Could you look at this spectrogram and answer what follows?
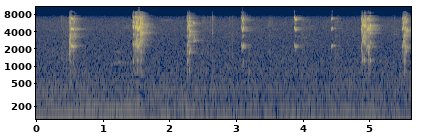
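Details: Tame male lovebird kept as a pet, chirping happily indoors about his new shoe box house; a series of seven short high chirps spaced unevenly, some doubled.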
